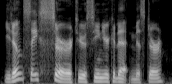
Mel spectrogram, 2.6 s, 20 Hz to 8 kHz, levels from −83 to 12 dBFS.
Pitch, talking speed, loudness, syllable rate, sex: 135 Hz, 210 wpm, -17 LUFS, 5.0 syllables/s, male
